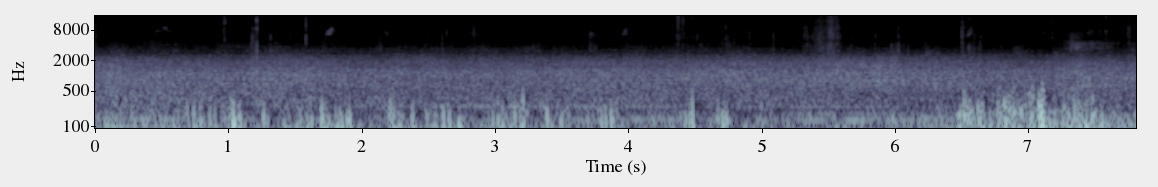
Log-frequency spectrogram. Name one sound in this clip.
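Footsteps crunch through dry brush and twigs.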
